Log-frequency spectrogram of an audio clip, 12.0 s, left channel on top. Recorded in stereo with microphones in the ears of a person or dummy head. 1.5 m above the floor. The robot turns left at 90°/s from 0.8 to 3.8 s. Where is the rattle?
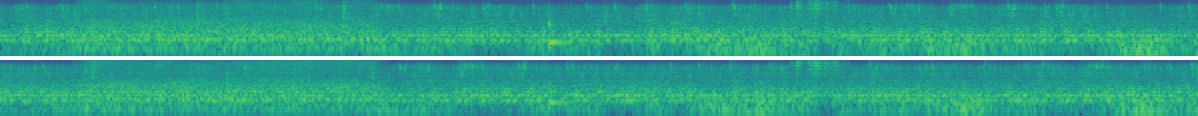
5° right (ahead or behind).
